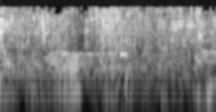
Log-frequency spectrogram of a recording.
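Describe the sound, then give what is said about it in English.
Water gushes and pours steadily and loudly through a small hole in a Canadian submarine's hull, a dense rushing flow under water pressure that continues without pause for the whole moment, with muffled voices faintly mixed underneath. “How's that little hole going to hurt us? Oh, well, see, with the water pressure, it's going to get bigger.”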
